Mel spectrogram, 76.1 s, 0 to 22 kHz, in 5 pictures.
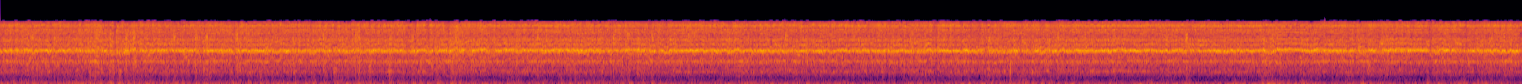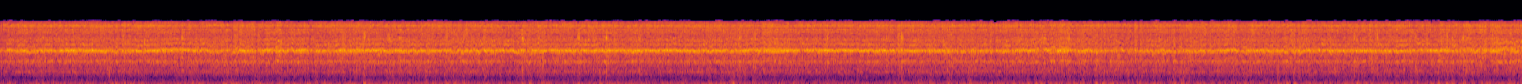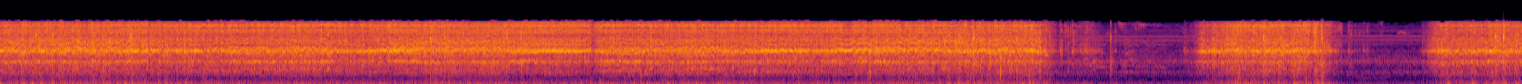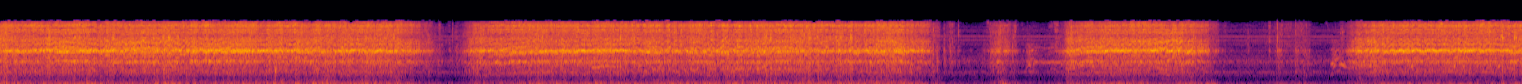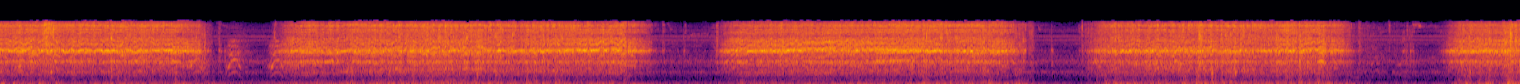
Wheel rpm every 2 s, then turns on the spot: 160, 160, 160, 160, 160, 160, 160, 170, 160, 160, 160, 160, 160, 160, 160, 160, 160, 160, 160, 160, 90, 80, 80, 160, 150, 110, 160, 80, 80, 40, 160, 90, 140, 100, 130, 90, 140, 60.
74-76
